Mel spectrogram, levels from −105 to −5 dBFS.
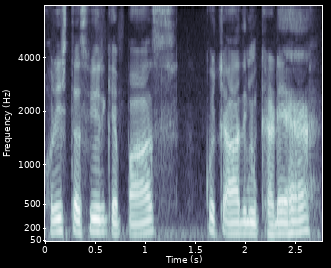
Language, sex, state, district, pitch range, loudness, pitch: Hindi, male, Uttar Pradesh, Saharanpur, 130-155 Hz, -17 LUFS, 135 Hz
